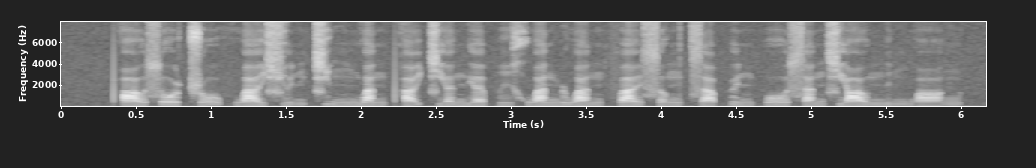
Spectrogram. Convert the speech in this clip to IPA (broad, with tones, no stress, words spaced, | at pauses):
pʰɑ˨˦ʊ̯so˥˨ʊ̯ʈ͡ʂo̰˨˩ʊ̯ fwa˨˦ɪ̯ɕy̰˨˩nt͡ɕi˥˨ŋ n̪wa˥˨npʰa̰˨˩ɪ̯t͡ɕjɛ˨˦n̪jɛ˦ pi˨˦xwa˦n ɻwa˨˦nfa˥˨ɪ̯sɤ˦ŋ t͡sä̰˨˩py˥˨n po˦ʊ̯sa˨˦nɕjɑ˥˨ʊ̯ n̪ḭ˨˩ŋwɑ˨˦ŋ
